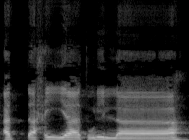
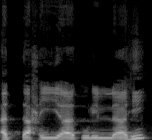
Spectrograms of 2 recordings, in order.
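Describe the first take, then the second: First: The last word ends without a final vowel. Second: The last word ends with a final 'i' vowel. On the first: The reciter stops after this word. "Kalau mati makna tak ada lah baris belakang tu" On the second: The reciter continues without stopping. "kalau wasal"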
